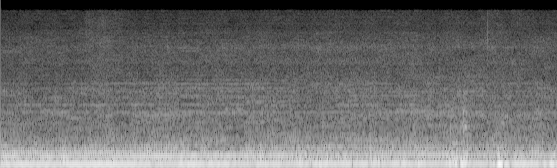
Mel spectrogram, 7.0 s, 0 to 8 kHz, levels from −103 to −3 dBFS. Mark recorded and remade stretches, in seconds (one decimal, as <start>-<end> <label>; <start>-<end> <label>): 0.0-7.0 remade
